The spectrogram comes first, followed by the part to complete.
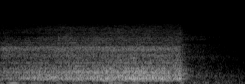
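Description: Recorded ocean surf playing through home theater speakers, a steady rush of noise that cuts off suddenly near the end.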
